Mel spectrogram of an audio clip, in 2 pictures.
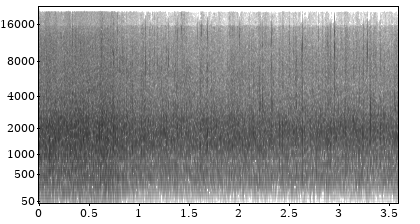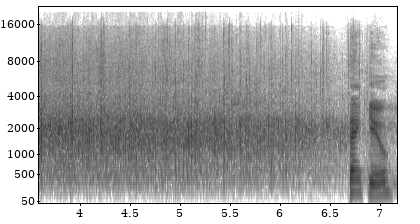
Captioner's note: applause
